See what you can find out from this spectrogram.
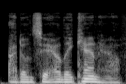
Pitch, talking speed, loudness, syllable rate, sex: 105 Hz, 335 wpm, -17 LUFS, 6.1 syllables/s, male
